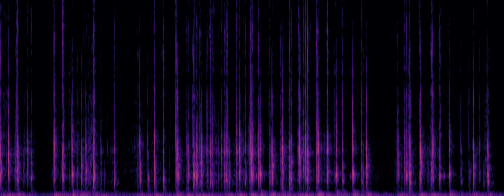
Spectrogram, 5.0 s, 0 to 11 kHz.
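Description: Both hands type continuously with their fingertips on a NuPhy Air75 V2, a compact 75% mechanical keyboard with a white case, green and white plastic keycaps and linear Cowberry switches, resting on a wooden desk. About 34 short, bright plastic clacks come in quick bursts, with a couple of brief pauses. Each keystroke dies away almost instantly and has very little low end.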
